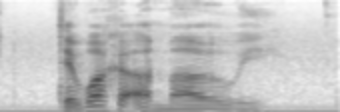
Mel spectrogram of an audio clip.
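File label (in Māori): "te waka a maui", Māori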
